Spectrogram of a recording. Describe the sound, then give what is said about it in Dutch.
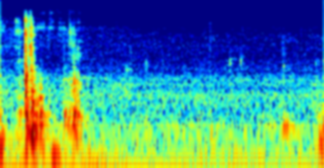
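Steady low rumble of a car driving, heard from inside the cabin, opening with two short mechanical bursts like a window motor or latch, then settling into an even, muffled engine and road hum. “Ik ben onder het rijden ben ik het opnemen en er was even een vrachtwagenchauffeur heel boos op mij.”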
